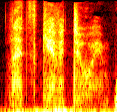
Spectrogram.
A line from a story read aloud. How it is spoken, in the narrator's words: whispered Laurie to Joe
